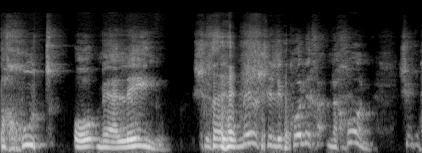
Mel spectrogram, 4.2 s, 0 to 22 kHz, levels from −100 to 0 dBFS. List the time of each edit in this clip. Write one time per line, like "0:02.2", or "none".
0:01.9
